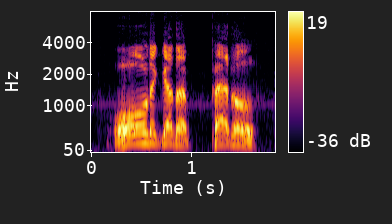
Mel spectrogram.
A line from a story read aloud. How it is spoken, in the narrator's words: shouted Boromir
